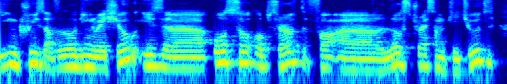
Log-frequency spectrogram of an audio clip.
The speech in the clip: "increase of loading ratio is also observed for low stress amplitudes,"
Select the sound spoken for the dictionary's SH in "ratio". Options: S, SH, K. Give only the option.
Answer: SH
